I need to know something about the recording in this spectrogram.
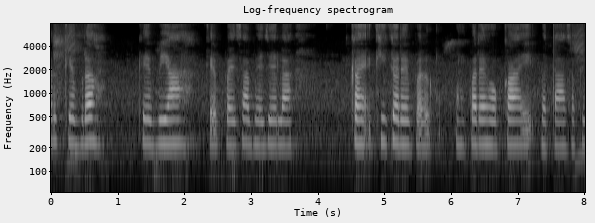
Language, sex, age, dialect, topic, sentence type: Magahi, female, 18-24, Central/Standard, banking, question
